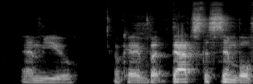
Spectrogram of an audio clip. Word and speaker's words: mu: like a lowercase u with a tail it's pronounced mu mu okay but that's the symbol for mean okay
